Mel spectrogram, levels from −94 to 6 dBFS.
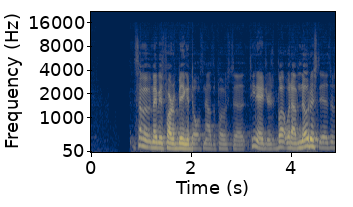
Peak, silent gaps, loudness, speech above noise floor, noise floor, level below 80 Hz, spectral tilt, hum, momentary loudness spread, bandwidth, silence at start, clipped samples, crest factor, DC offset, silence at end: -10 dBFS; none; -27 LUFS; 48 dB; -76 dBFS; -70 dBFS; -7.5 dB/octave; none; 19 LU; 11 kHz; 0.9 s; under 0.1%; 18 dB; under 0.1%; 0 s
